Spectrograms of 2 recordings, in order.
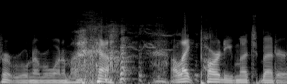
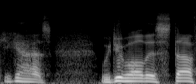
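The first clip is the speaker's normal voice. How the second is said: play-acted angry coach voice, pitched up; 7 semitones higher than usual. Retelling a college football coach stopping practice, imitating an angry coach. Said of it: "the coach gets all mad".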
